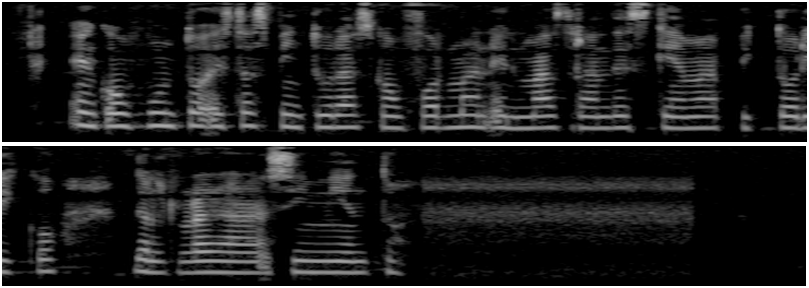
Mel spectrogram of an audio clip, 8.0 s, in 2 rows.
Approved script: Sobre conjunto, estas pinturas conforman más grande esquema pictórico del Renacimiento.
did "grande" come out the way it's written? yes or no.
yes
